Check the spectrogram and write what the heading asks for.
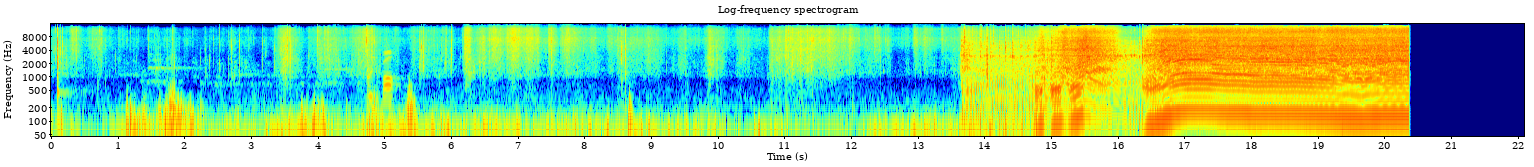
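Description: Rustling and footsteps in dry leaf litter for the first half. About two-thirds in, a gas chainsaw starts, its engine swinging down and up in pitch. It then runs at full throttle, dipping slightly in pitch as it bites into a cherry log, and cuts off suddenly near the end.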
